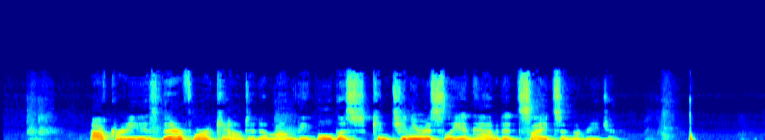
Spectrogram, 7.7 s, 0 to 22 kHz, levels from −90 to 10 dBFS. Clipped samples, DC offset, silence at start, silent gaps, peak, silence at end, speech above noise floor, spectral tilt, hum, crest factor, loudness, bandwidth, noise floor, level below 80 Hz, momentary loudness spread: under 0.1%; under 0.1%; 0.4 s; none; -4 dBFS; 0.7 s; 47 dB; -7 dB/octave; none; 18 dB; -20 LUFS; 11 kHz; -66 dBFS; -56 dBFS; 16 LU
